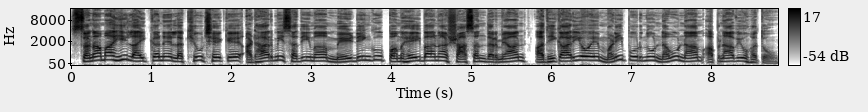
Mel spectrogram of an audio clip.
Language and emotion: Gujarati, neutral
